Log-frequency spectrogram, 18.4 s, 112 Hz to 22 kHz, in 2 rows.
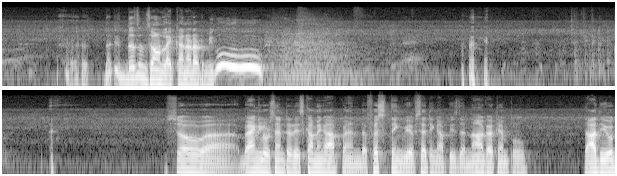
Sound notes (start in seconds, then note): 6.8 laughter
